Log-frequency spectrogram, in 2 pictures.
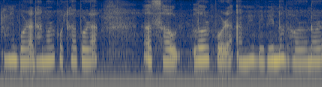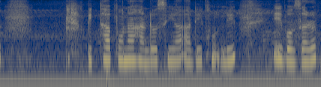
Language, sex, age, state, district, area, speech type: Assamese, female, 45-60, Assam, Dhemaji, rural, spontaneous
